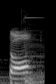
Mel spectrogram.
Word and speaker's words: talk: Talk एक ऐसा word है, हम talk बोलते हैं. ठीक है. तो L हमारा जो होता है इसमें silent होता है.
